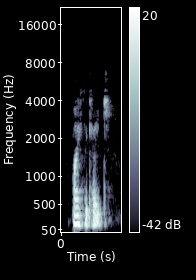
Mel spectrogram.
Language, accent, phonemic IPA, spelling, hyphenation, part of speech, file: English, Southern England, /ˈbaɪfəˌkeɪt/, bifurcate, bi‧fur‧cate, verb, LL-Q1860 (eng)-bifurcate.wav
- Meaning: 1. To divide or fork into two channels or branches 2. To cause to bifurcate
